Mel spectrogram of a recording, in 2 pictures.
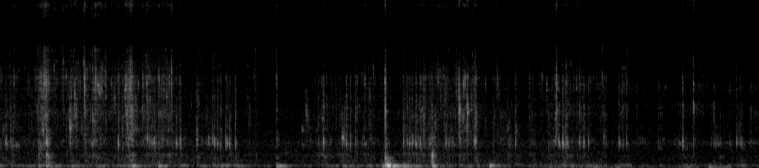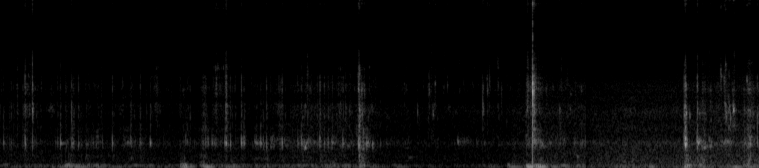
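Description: Sea kayak moving through choppy sea: paddle blades dipping and splashing, and waves washing against the hull, with sharper slaps of water about eight seconds in and again near twenty-six seconds.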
